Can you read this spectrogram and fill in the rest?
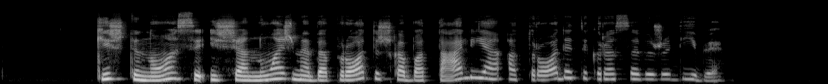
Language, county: Lithuanian, Šiauliai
